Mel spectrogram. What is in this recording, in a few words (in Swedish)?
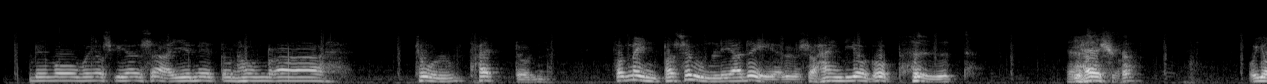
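Holm Halland, dialekter; Folkminnen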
